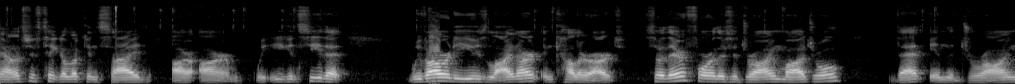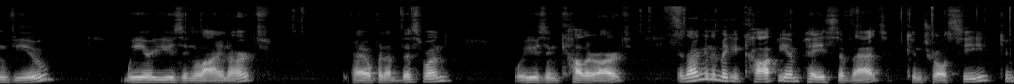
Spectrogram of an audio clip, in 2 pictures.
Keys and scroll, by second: 1.2 1, 1.7 1, 17.3 space, 19.5 super+c.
